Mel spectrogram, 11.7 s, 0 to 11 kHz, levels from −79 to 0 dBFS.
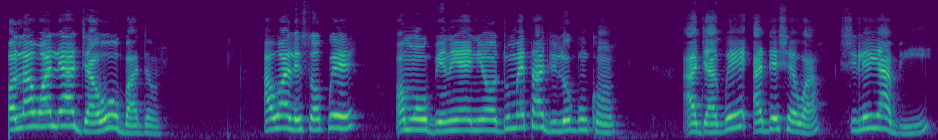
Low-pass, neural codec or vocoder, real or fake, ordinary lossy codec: none; none; real; none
